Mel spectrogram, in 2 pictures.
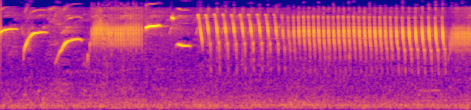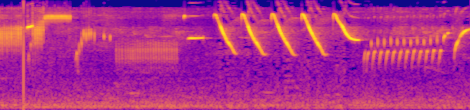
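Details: Canary song used to stimulate other canaries: high whistled downslurs, a buzzy steady tour, a long fast rattling trill, then a series of rising sweeps and a brief chattering trill.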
